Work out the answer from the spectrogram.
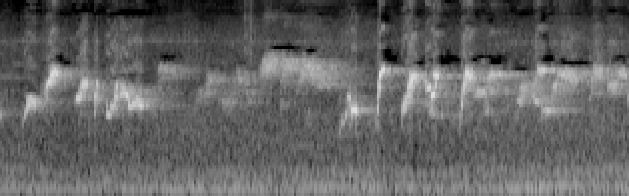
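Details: Red-whiskered bulbul in fighting song for training: a few quick, liquid whistled notes, then a longer sustained phrase followed by a burst of sharp chirps.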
